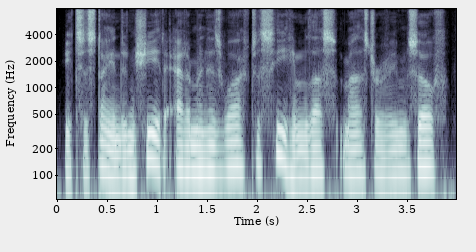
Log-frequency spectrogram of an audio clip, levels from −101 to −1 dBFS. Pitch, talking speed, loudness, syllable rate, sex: 105 Hz, 225 wpm, -14 LUFS, 5.7 syllables/s, male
